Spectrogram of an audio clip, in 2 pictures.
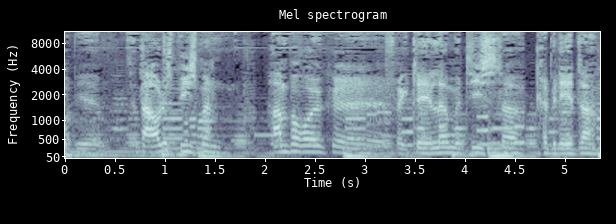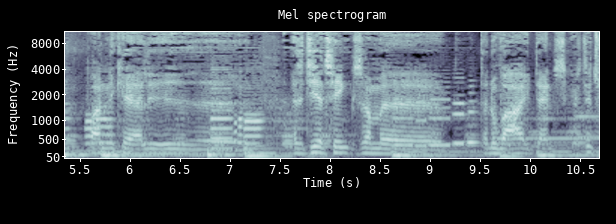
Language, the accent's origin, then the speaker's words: Danish; Ishøj, Capital Region of Denmark, Denmark; jeg er fra Ishøj, og hvad hedder det? Jeg tror, man kan gøre mange ting, men man får nok ikke helt Ishøj ud af en Ishøj-dreng.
